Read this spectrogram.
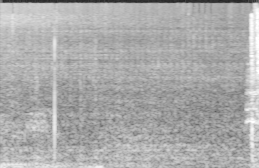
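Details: Semi-automatic washing machine after the clothes were rearranged properly in the spin compartment: a steady, even, low rumble of a smoothly running, balanced spin, with the earlier odd noise gone.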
